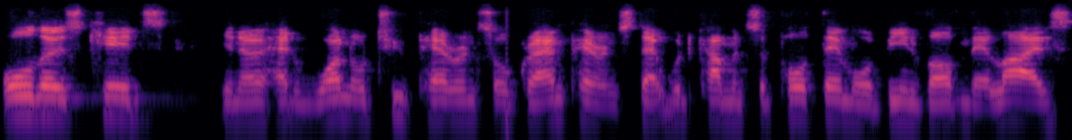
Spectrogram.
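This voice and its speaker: The speech comes at a very fast pace. The sound is dry and close with no echo, over a quiet background. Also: man, medium pitch for a man. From South Africa. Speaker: former rugby player and coach. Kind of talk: podcast interview. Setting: remote call. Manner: animated.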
